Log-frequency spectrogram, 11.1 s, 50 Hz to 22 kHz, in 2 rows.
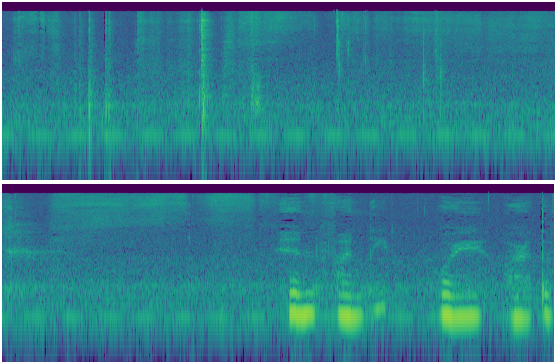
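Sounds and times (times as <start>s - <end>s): soft paper brushing: 0.0s - 0.7s, 1.3s - 8.2s
book pages being handled: 0.1s - 5.3s.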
